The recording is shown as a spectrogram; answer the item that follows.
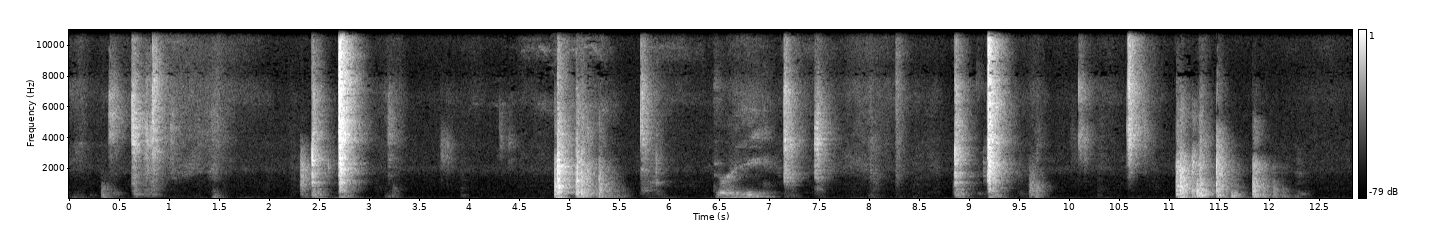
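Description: Craps dice knocked along and thrown down a felt craps table, clattering against the rails, with a few sharp clicks and knocks; the loudest clatter comes about five seconds in.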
